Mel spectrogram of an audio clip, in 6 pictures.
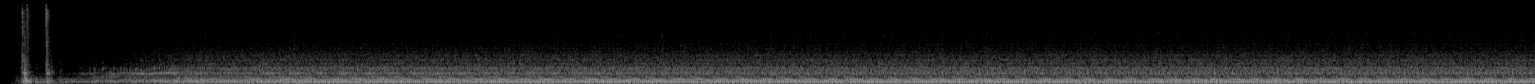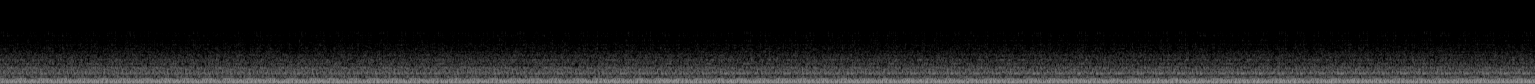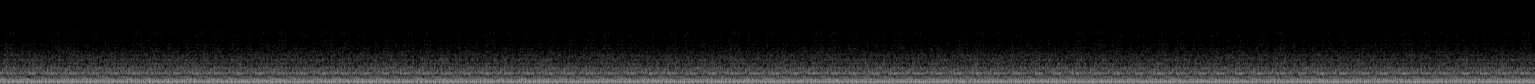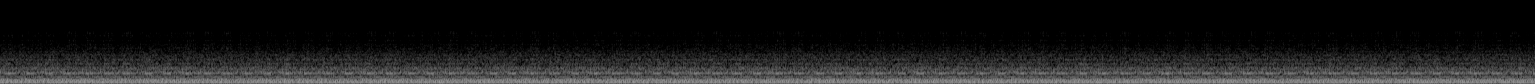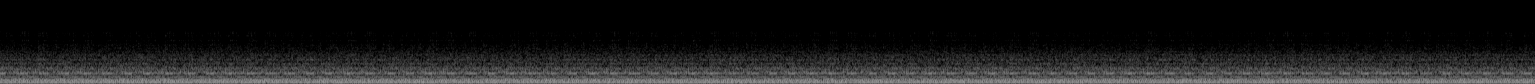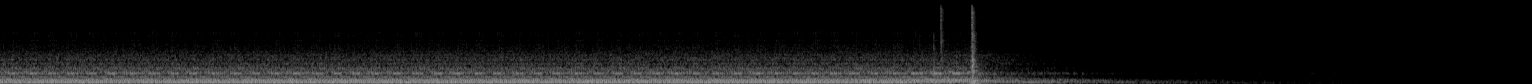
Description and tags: Overhead Projector On Run Off Close
Overhead projector a few inches away from the exhaust fan.
fan, overhead, projector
